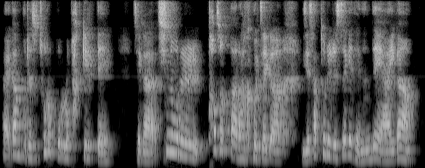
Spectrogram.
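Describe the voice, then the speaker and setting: A woman teacher from Jeju with a Jeju Korean accent, telling an anecdote in a chatty, animated way. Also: mid-range voice, fairly quick, creaky, roomy sound.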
